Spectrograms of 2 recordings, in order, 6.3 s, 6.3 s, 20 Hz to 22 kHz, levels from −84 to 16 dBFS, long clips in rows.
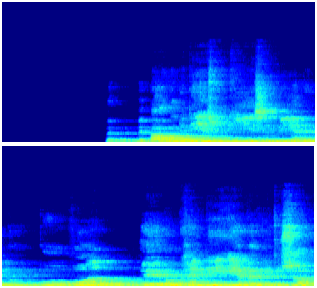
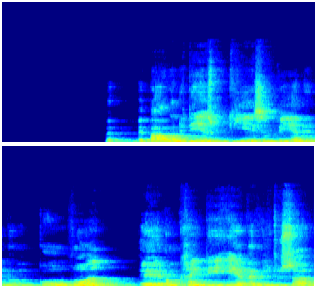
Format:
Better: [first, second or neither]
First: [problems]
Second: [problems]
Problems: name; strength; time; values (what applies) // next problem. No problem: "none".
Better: second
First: room echo; strong; dies away in 2.3 s // off-mic speech; far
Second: room echo; slight; dies away in 0.7 s // off-mic speech; far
